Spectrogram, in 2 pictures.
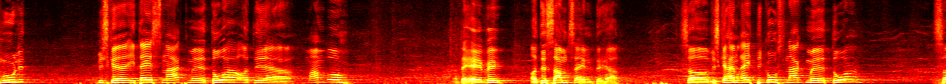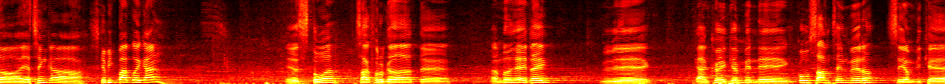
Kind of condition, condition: setting, busy venue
